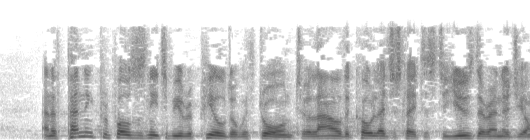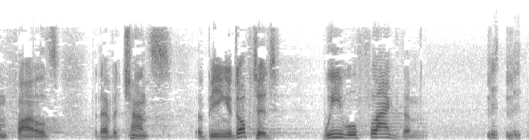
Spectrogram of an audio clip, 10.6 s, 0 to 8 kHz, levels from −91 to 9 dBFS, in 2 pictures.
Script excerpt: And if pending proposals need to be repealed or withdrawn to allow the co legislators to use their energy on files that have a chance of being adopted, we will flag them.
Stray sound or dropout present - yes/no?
yes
